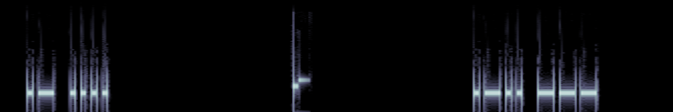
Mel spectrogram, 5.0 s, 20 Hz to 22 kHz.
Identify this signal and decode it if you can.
Morse code, heard as a keyed tone, about 30 wpm, 700 Hz. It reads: AH LO
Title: Top Two Letter Combinations in Words 30wpm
